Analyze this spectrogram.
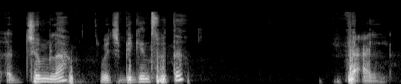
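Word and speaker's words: جملة: Jumlatun, but we will pronounce it jumla. So last letter is not pronounced.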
